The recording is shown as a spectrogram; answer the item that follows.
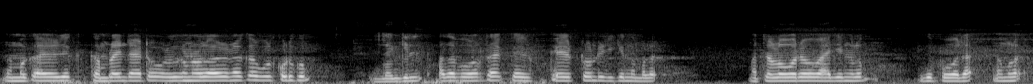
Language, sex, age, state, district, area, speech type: Malayalam, male, 45-60, Kerala, Alappuzha, urban, spontaneous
